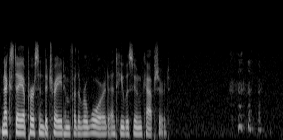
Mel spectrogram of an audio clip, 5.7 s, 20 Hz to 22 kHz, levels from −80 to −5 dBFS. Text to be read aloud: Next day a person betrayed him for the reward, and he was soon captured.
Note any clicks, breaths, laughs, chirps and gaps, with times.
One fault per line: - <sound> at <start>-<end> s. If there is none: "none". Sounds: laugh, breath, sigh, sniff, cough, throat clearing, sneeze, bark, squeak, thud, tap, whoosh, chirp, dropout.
- laugh at 4.6-5.4 s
